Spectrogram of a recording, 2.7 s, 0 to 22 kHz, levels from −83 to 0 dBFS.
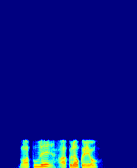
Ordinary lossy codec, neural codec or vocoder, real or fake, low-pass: AAC, 32 kbps; autoencoder, 44.1 kHz, a latent of 192 numbers a frame, MeloTTS; fake; 3.6 kHz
